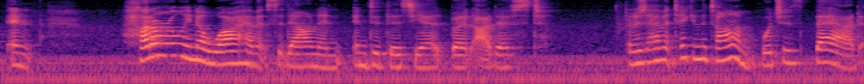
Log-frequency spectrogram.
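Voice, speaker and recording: A young woman with a hoarse voice from being sick, talking casually into her phone in a rambling personal update with many ums and restarts. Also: on the high side, fairly bright tone, a little hiss or hum. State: hoarse from illness. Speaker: vlogger. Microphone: phone propped up.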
